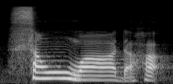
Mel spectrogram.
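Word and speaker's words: संवादः: and you can say, you can replace the anuswara with the nasal sound of va, and you can write it like this and you can pronounce it as samvadaha.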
